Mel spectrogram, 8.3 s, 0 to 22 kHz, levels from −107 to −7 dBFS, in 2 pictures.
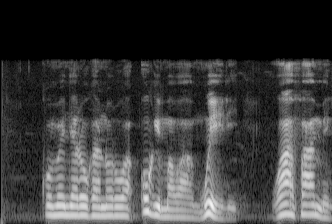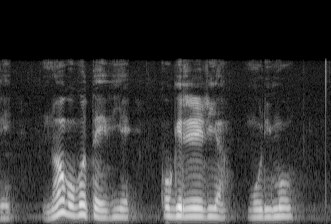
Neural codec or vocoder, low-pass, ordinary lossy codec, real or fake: none; 7.2 kHz; none; real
